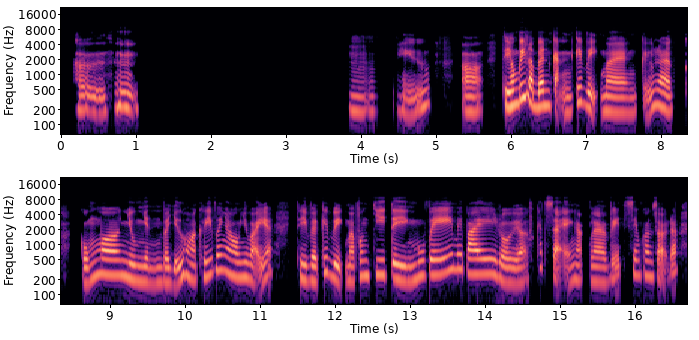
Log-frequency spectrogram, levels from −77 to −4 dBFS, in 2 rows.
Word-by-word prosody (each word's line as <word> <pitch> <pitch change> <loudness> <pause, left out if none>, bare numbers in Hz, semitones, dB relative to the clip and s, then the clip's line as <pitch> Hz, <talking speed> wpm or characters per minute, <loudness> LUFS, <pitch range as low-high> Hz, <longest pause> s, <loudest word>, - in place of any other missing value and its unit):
Ừ, 185 -4 -4
ừ. 220 -3 -2 2.9
Ừm, 190 -1 -10
ừm, 185 0 -15 0.3
hiểu. 190 +6 -7 0.4
Ờ, 185 -1 -1 0.3
thì 225 - +5
hông 245 +3 +5
biết 345 +3 +8
là - - +10
bên 240 +1 +5
cạnh 180 -5 0
cái 285 - +1
việc 225 -5 +1
mà, 180 -2 +1 0.2
kiểu 220 - -5
là, 225 -7 +2 0.4
cũng, 210 +9 -3
ơ, 250 -1 +6
nhường 210 -6 -2
nhịn 175 -1 -5
và 175 - +1
giữ 170 +4 -2
hòa 210 -6 -1
khí 235 +5 -2
với 310 +2 -3
nhau 245 -6 0
như 225 -1 -4
vậy 190 - +2
á, - - +2 0.3
thì 205 -3 -2
về 190 -1 +2
cái 285 +10 -6
việc 200 -7 +2
mà 185 -1 -1
phân 240 +5 -5
chia 255 +1 -2
tiền 195 -3 +2
mua 235 +2 -4
vé 260 +5 +3
máy 325 0 -3
bay 260 -1 +3
rồi 175 -5 -1 0.2
khách 350 - -11
sạn 405 0 0
hoặc 195 -1 -6
là 180 -1 0
vé - - -4
xem 255 -2 -8
concert 240 -2 -3
đó, - - -2
220 Hz, 185 wpm, -21 LUFS, 185-250 Hz, 2.9 s, là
